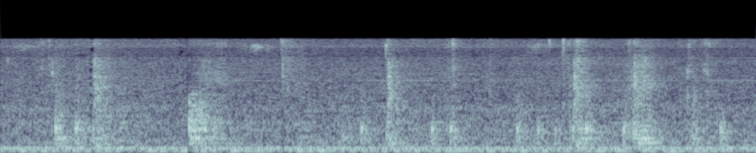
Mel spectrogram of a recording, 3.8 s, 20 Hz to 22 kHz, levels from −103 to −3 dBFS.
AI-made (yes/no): no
